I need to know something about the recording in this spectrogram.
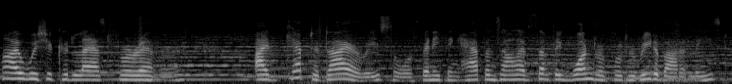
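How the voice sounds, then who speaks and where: A woman's voice: medium pitch, normal speed, over music, natural voice, low-quality recording. An actress playing a sweet, wide-eyed, wistful young woman in a 1950s radio musical comedy. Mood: wistful happiness. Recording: vintage 1950 radio broadcast recording.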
